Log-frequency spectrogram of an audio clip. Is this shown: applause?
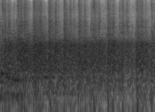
yes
